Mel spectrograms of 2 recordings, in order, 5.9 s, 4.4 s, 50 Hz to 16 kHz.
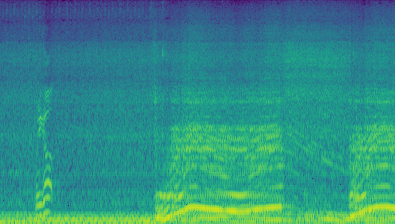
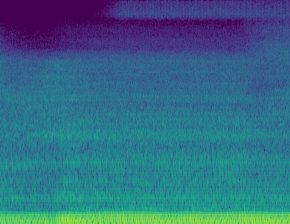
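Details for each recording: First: Toyota Hilux 2WD pickup with a Lexus 1UZ-FE V8 swap, after repairs including correcting ignition timing that was 30 degrees out (was 40° BTDC): clean revs rise and fall smoothly with an even firing note and no misses or knocks; normal revving. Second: Lexus 1UZ-FE V8 swapped into a 2WD Toyota Hilux ute in 2005, before repair: loud, choppy low rumble with a jerky uneven beat at idle, rattling; a timing light showed ignition timing out by 30 degrees, over-advanced.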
